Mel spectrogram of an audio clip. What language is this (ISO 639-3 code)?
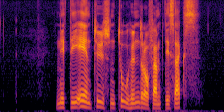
nor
